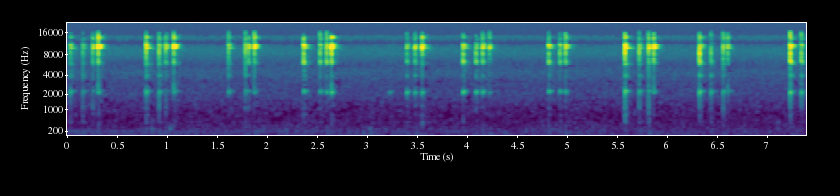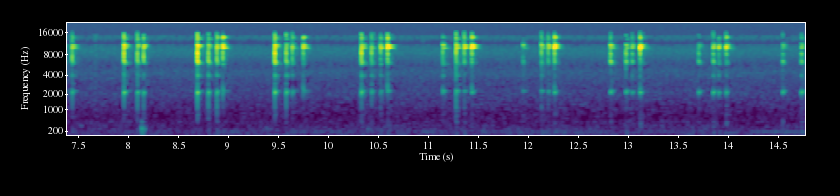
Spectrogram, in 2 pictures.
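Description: An empty white ceramic mug with a pink handle, held by the handle, is tapped with long painted nails. Quiet, bright, glassy clicks come in irregular bursts. Each tap dies away almost instantly over a faint low hum.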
